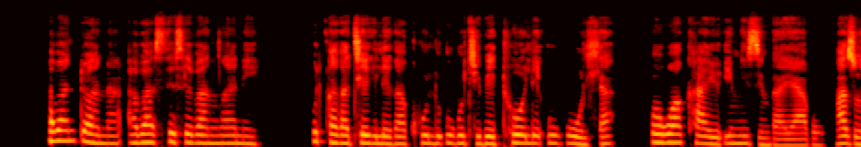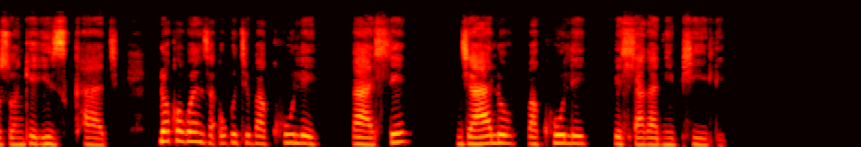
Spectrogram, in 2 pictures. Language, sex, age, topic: North Ndebele, female, 25-35, education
